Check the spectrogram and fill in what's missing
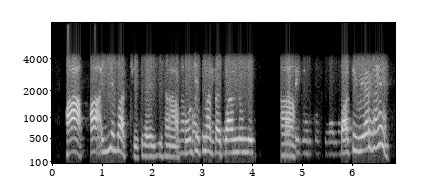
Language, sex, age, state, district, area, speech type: Urdu, female, 60+, Uttar Pradesh, Rampur, urban, conversation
